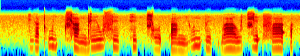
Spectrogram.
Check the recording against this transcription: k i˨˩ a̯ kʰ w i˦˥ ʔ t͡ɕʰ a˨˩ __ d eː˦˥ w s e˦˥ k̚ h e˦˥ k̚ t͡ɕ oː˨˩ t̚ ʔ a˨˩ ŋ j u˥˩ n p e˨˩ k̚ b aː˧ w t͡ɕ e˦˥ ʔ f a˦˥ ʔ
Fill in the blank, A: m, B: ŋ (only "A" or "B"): B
